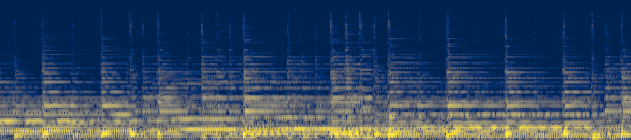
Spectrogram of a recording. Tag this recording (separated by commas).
Speech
